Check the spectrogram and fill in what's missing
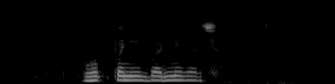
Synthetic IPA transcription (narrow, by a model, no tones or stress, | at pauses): bʱoɡpʌnibʌɽneɡʌrt͡sʰʌ̥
